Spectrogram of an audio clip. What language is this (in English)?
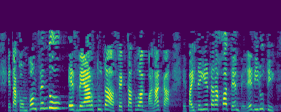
Basque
